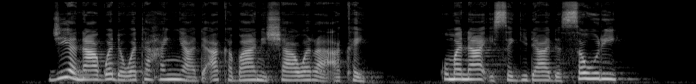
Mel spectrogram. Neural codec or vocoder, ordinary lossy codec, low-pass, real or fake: none; none; none; real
